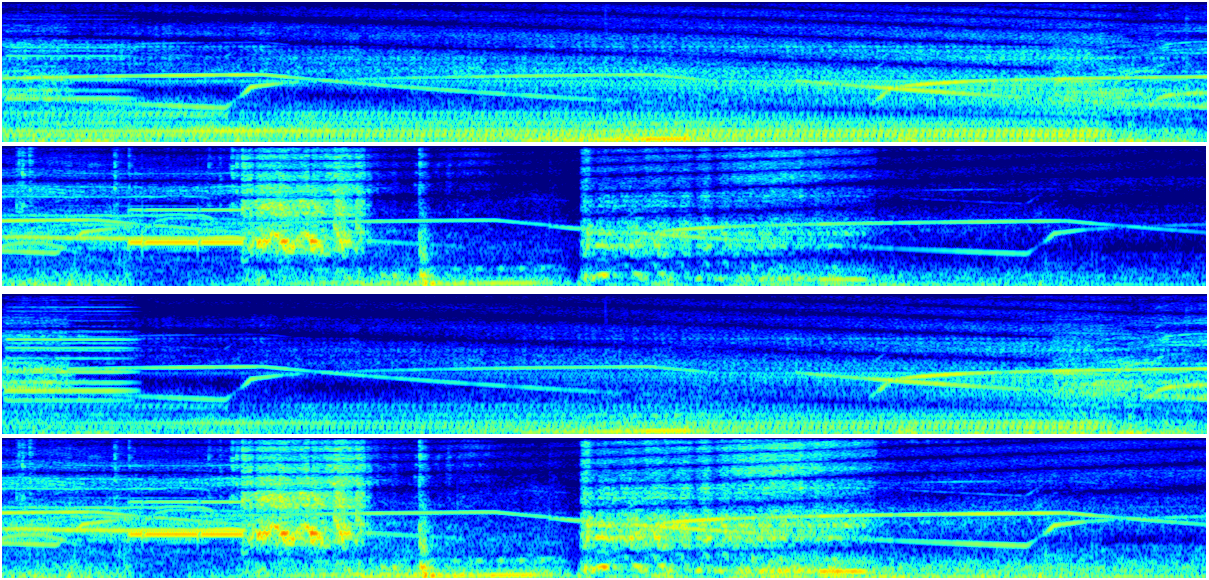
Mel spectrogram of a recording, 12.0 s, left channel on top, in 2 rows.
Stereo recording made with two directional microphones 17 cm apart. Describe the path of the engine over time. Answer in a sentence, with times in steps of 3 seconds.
In this clip you hear the engine on the left from 0 s, in the centre from 6 s and on the right from 9 s.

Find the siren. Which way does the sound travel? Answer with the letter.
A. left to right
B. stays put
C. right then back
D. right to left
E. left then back
A.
